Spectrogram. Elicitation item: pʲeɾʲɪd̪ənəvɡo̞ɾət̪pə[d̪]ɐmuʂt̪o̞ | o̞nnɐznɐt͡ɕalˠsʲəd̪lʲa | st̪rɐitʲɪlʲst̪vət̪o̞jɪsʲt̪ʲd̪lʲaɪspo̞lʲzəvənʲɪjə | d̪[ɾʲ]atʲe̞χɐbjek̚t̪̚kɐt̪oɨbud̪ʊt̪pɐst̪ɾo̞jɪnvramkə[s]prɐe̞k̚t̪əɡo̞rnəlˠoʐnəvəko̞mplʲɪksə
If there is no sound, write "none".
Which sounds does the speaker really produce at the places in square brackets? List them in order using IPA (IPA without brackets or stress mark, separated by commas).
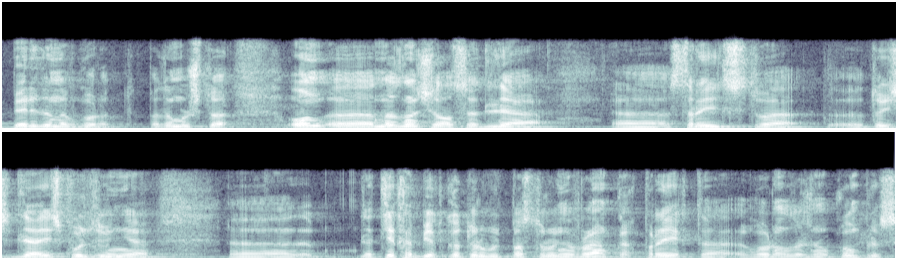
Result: t̪, lʲ, χ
